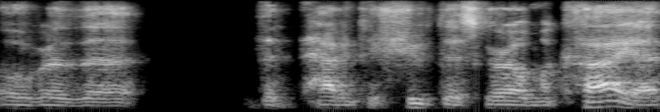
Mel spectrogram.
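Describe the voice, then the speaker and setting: This man speaks with a New York accent. His pitch is fairly low and his pace fairly slow. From Queens, New York City. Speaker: poet and writer. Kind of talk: casual chat.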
